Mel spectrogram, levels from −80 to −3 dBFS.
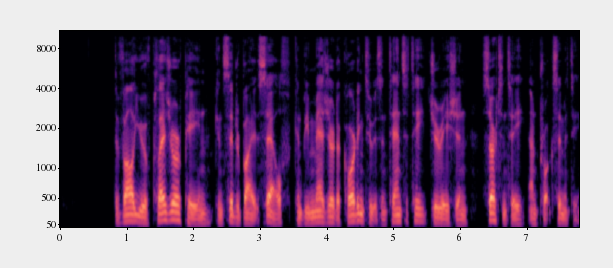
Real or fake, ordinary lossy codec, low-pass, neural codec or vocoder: real; AAC, 64 kbps; 9.9 kHz; none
